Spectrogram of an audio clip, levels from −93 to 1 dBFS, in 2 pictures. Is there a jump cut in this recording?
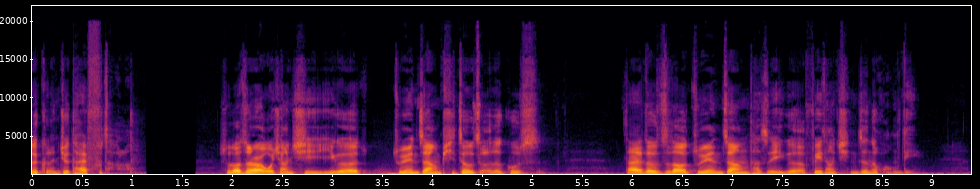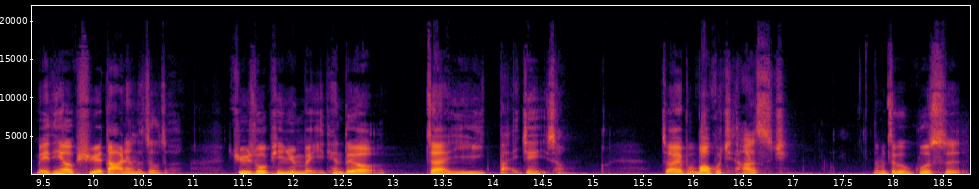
no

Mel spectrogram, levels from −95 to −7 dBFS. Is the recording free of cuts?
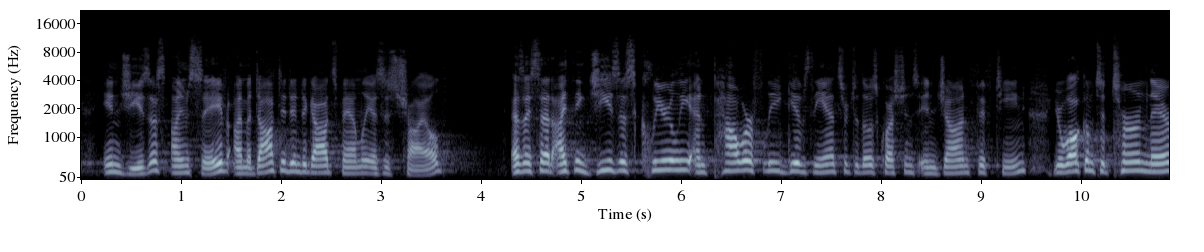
no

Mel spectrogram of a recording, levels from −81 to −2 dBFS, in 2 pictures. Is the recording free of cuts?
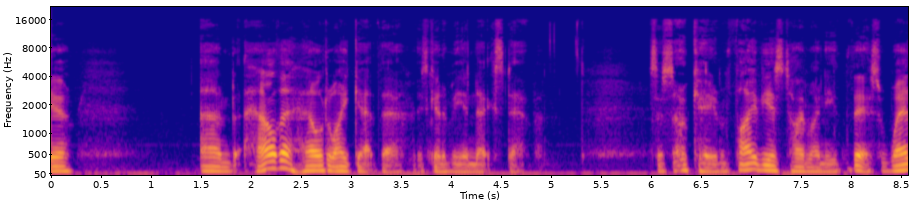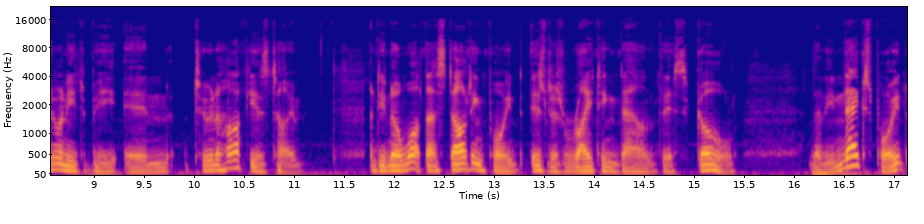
no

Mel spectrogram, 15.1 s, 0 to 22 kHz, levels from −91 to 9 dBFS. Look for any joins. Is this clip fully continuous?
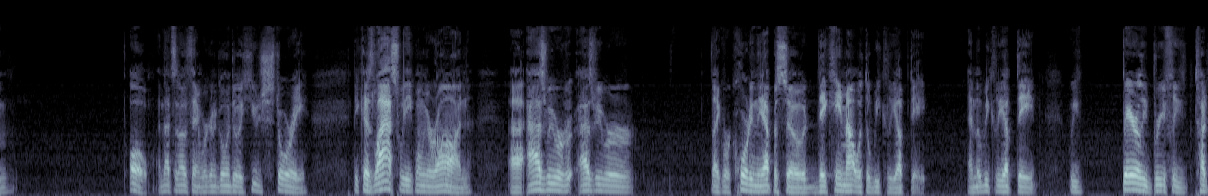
yes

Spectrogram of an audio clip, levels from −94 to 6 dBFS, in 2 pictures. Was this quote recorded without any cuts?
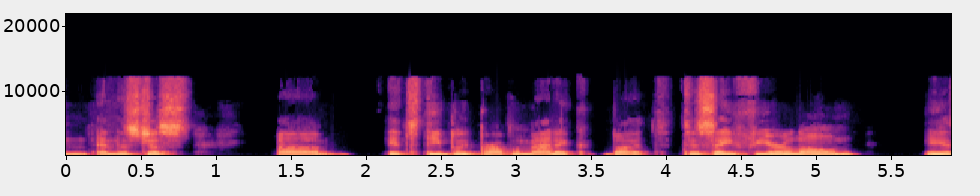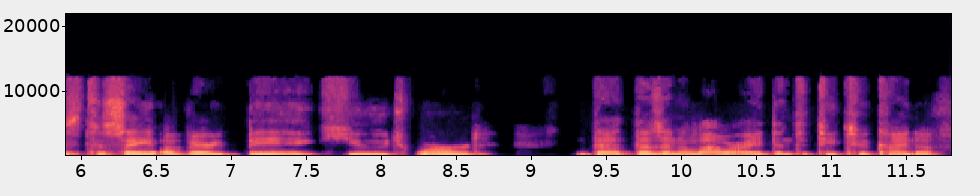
yes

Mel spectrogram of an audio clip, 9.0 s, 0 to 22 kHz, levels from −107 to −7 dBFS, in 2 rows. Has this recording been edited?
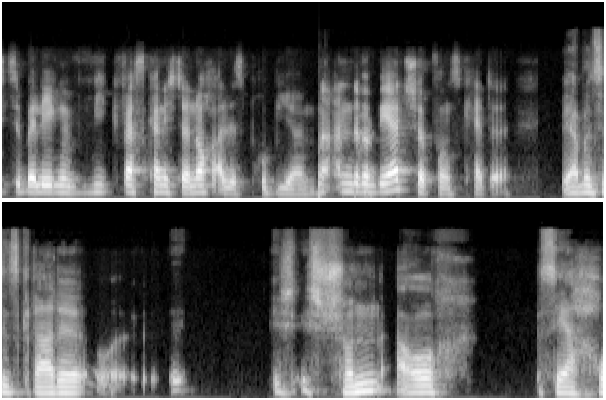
yes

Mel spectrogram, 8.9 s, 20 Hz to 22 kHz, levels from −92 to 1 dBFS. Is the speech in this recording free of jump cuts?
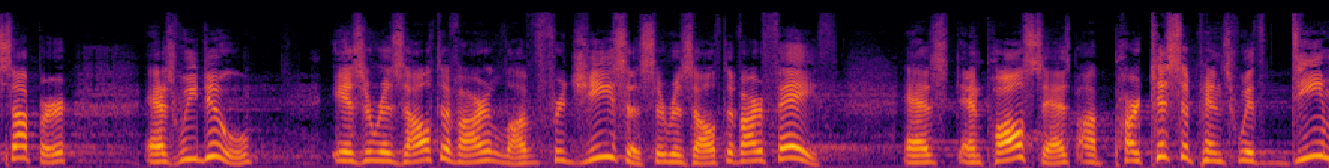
no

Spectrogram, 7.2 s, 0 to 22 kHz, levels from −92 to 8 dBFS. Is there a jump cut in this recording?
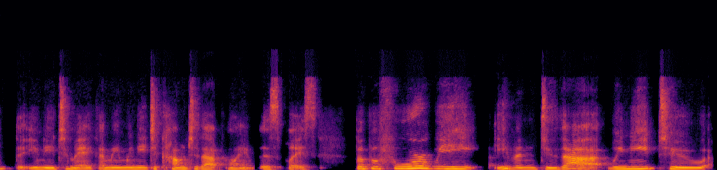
yes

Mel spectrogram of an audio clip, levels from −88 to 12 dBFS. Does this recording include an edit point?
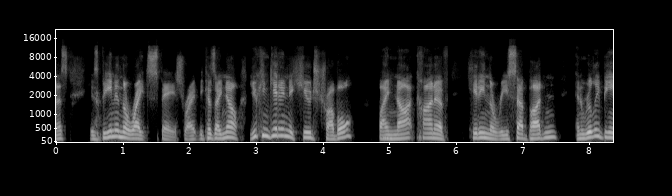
yes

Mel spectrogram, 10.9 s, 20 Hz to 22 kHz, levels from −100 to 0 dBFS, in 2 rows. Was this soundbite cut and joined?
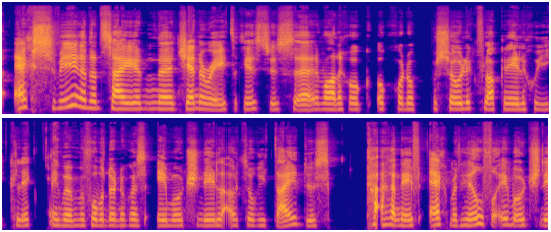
yes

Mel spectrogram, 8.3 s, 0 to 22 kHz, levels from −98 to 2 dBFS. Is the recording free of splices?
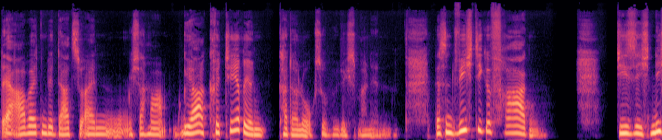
yes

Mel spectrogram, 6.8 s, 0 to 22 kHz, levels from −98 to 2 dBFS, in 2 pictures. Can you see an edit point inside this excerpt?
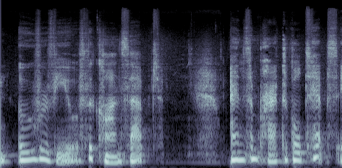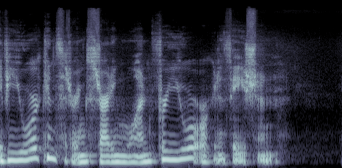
yes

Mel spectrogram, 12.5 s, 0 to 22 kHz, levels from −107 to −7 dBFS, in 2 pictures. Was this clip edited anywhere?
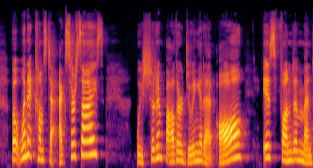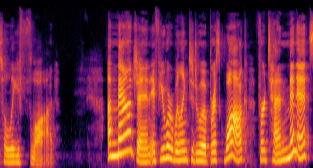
yes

